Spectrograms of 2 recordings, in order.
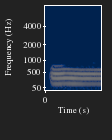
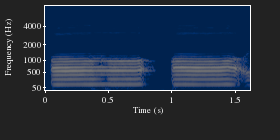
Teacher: Ketika dhammah, ya, maka ketika dipanjangkan jadinya bunyinya u, bukan o gitu.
